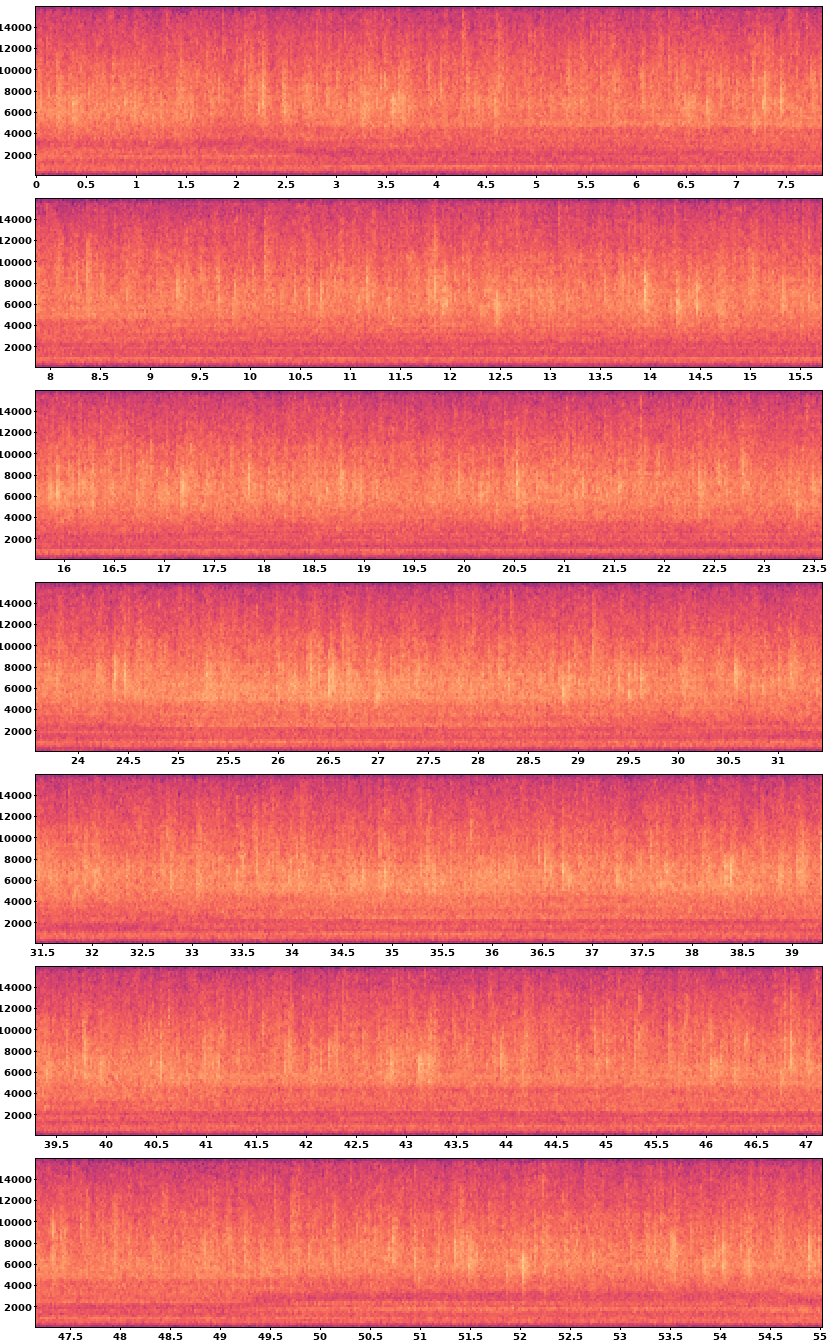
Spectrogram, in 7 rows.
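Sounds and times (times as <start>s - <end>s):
rain hissing: 0.0s - 5.3s, 23.2s - 27.4s
hair dryer whine: 0.0s - 55.0s.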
